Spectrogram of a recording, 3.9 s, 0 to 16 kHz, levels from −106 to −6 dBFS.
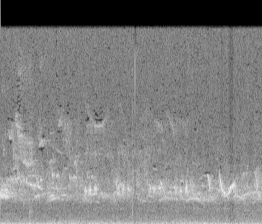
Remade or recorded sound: recorded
